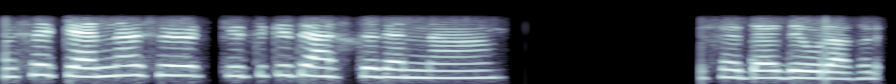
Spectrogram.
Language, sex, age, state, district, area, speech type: Goan Konkani, female, 18-30, Goa, Canacona, rural, conversation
